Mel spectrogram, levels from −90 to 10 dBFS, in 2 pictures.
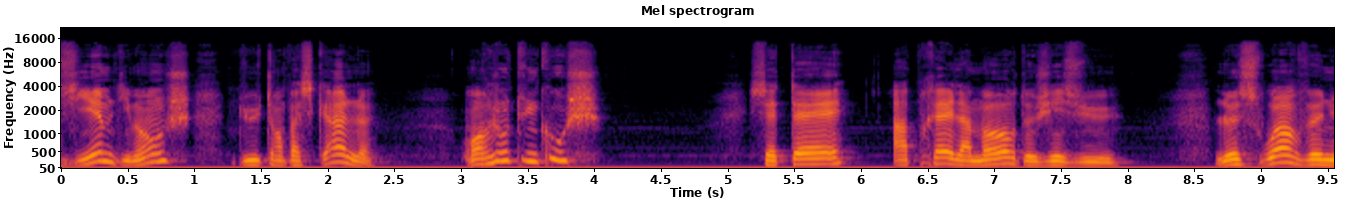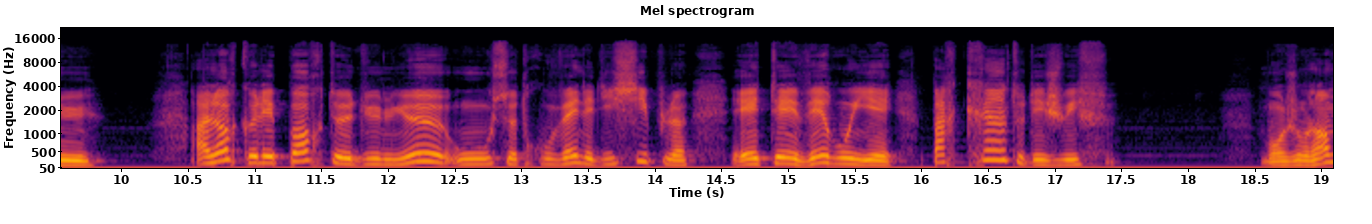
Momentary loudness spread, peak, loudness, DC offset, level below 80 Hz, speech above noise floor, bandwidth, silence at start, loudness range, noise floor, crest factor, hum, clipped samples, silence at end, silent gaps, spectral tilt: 11 LU; -2 dBFS; -17 LUFS; 4%; -56 dBFS; 46 dB; 14.5 kHz; 0 s; 4 LU; -63 dBFS; 16 dB; none; under 0.1%; 0 s; none; -5.5 dB/octave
